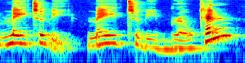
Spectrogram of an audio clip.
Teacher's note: o E final não é pronunciado, você já vai juntar o D do made no T do to.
